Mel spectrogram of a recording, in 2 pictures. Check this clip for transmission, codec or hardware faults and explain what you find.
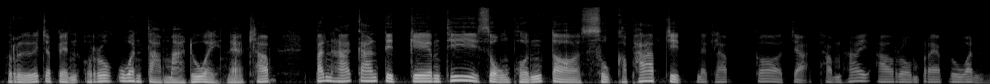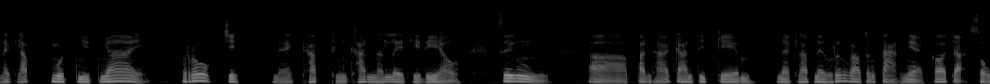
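One fault is present: zipper noise in the speech between 6.68 and 7.04 s. Over that span the level drops by roughly 15 dB, but the gain is applied in discrete jumps, at around a hundred steps per second, rather than as a continuous ramp. Each jump puts a small discontinuity into the waveform, so the fade carries a fine ticking, zipping texture that lasts only while the level is moving.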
